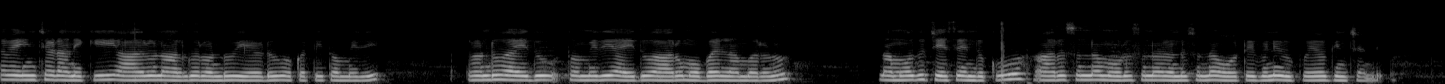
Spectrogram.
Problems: none marked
